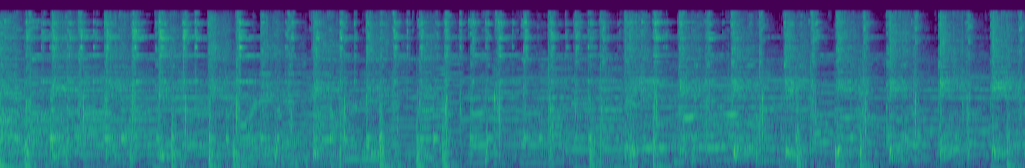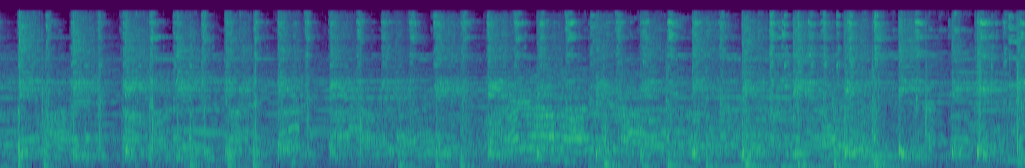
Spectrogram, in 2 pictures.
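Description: Live kirtan: a group chanting to harmonium and mridanga drum, with karatalas hand cymbals clashing in a quick, steady beat.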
